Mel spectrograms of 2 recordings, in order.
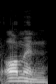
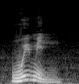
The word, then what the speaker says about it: women: ওমেন। বাট এটার correct pronunciation is উইমেন। হতবাক হওয়ার কিছুই নেই, আমরা ছোট সময় থেকে কি ভুল শিখে আসছি। Correct pronunciation is we mean, simply women।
